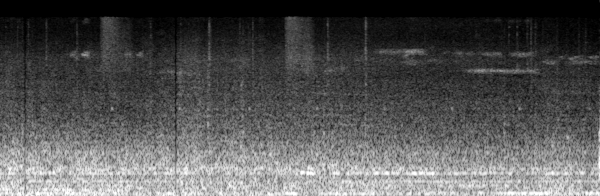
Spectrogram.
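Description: Tipper lorry's diesel engine running steadily under way, heard inside the cab, with a couple of brief faint hisses about one and three seconds in.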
